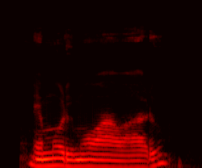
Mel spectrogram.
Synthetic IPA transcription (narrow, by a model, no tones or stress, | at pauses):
nemoɾimowawaɾu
